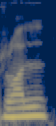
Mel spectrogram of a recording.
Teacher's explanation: So this is impossible to pronounce, because if we are going to connect ra sound with noon, it becomes run, and there is nothing that we can connect with letter lam, and it's impossible to pronounce. And if we are going to connect the ra sound directly with lam, like rul, it means we are not pronouncing letter noon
